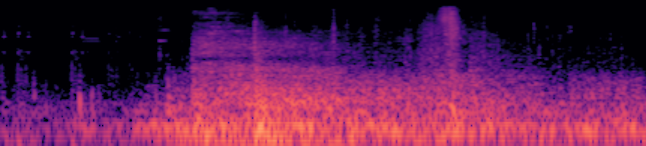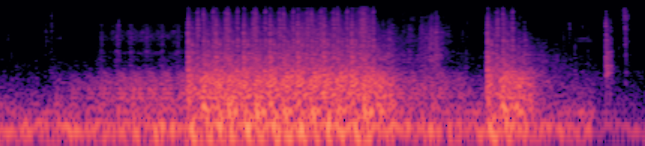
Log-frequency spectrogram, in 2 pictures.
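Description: Fire roars and crackles nearby.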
